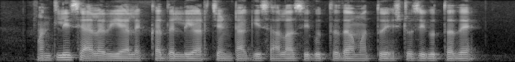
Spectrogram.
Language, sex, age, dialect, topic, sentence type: Kannada, male, 25-30, Coastal/Dakshin, banking, question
